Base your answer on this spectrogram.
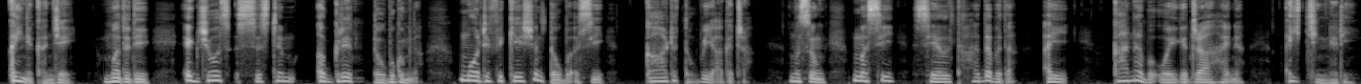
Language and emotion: Manipuri, fearful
